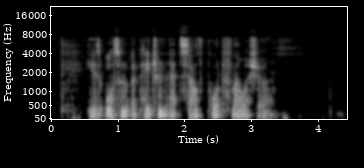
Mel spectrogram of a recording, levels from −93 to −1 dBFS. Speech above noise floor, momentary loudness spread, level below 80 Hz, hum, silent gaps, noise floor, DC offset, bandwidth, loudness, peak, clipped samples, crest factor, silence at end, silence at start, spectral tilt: 52 dB; 8 LU; -58 dBFS; none; none; -82 dBFS; under 0.1%; 7.6 kHz; -30 LUFS; -16 dBFS; under 0.1%; 16 dB; 0.9 s; 0.15 s; -4.5 dB/octave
